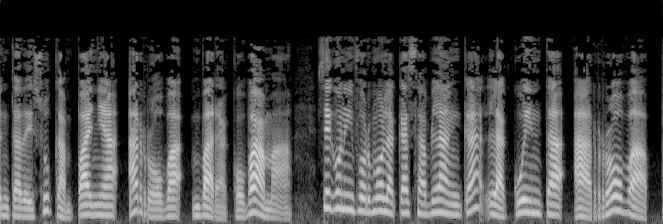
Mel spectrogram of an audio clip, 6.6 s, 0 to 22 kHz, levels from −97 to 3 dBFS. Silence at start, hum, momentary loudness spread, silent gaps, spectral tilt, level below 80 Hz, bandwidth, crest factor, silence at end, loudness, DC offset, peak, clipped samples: 0 s; none; 6 LU; none; -5 dB/octave; -58 dBFS; 11.5 kHz; 18 dB; 0.15 s; -20 LUFS; under 0.1%; -2 dBFS; under 0.1%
